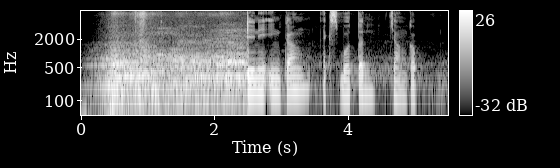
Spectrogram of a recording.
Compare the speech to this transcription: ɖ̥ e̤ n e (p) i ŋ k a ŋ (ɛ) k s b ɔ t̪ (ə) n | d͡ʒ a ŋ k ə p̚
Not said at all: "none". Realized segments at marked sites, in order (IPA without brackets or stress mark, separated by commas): ʔ, ɛ, ə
